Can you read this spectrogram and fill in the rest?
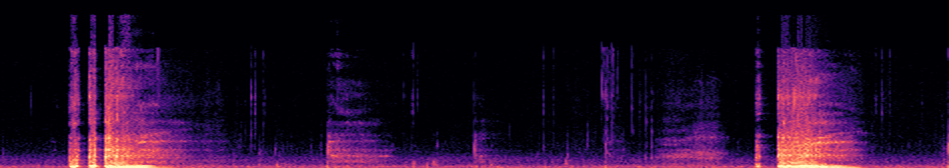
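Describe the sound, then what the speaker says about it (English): Two loud, close throat clearings, one near the start and another toward the end, with quiet shuffling and small mouth noises between them. "I wasn't coughing, I was clearing my throat."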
